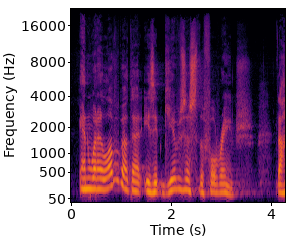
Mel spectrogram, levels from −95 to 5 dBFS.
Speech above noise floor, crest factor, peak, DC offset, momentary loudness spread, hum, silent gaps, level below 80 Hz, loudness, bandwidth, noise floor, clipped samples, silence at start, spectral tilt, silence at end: 31 dB; 18 dB; -6 dBFS; under 0.1%; 10 LU; none; none; -72 dBFS; -25 LUFS; 18.5 kHz; -55 dBFS; under 0.1%; 0.15 s; -6 dB/octave; 0 s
